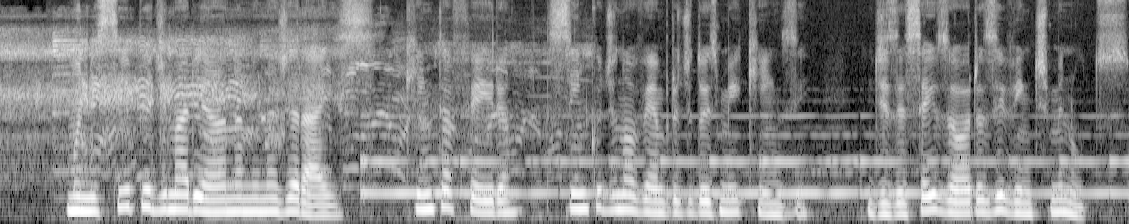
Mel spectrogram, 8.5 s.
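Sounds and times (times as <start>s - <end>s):
vehicle horn honking: 0.4s - 4.3s
speech: 0.5s - 8.4s.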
